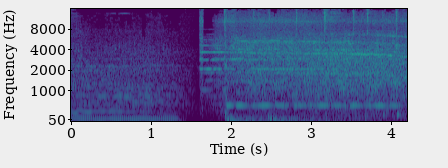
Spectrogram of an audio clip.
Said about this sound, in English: The last flight of the night has just landed at the Yellowknife Airport.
